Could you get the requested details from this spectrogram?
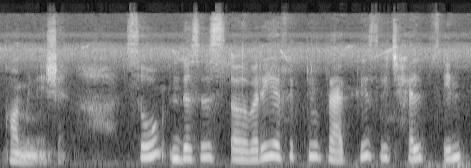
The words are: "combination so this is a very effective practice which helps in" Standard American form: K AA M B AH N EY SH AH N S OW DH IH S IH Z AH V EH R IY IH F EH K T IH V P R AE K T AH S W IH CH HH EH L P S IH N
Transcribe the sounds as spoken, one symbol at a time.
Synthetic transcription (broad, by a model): K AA M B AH N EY SH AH N S OW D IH S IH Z AH V EH R IY IH F EH K T IH V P R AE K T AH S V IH CH HH EH L P S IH N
